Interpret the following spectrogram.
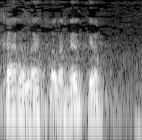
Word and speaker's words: Merkel: de Londres, a Merkel, eles não falam Merkel, não, é Merkel. Então, a Merkel. Eu não sei se essa dona, será que é alemão? A pronúncia que chama é Merkel? Já viu? Quer dizer que Merkel deve ser americano que fala. O alemão deve ser Merkel.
